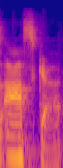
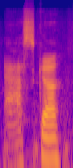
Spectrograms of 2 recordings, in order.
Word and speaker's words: Asuka: It's like you've got a Brooklyn accent trying to say the word Oscar. Apparently in the Netflix dub they pronounce it Asuka, but whatever way you pronounce it, there's just no U, it's silent in this particular case.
